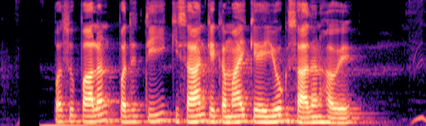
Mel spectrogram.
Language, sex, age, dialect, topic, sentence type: Bhojpuri, male, 18-24, Southern / Standard, agriculture, statement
